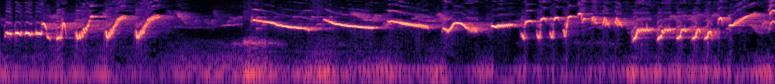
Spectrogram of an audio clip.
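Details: White-rumped shama (murai batu) song: a steady whistle opens into fast upswept notes, then long sweeping slurred whistles after a short pause, ending in rapid repeated chipping notes and a final rising whistle.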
